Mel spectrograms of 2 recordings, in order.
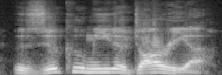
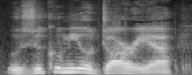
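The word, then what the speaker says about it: Izuku Midoriya: So I'm going to pronounce his name properly.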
